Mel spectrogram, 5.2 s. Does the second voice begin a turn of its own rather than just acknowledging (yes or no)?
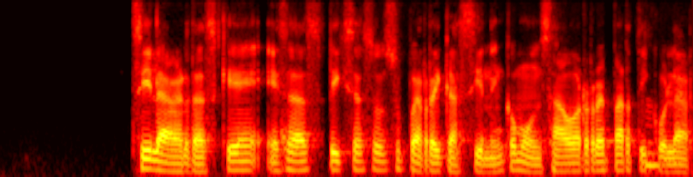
yes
